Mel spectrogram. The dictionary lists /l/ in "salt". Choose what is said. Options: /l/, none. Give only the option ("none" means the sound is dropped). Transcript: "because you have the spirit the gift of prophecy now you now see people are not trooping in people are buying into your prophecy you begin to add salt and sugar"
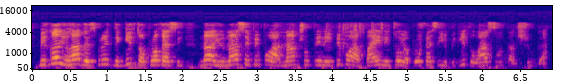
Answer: none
